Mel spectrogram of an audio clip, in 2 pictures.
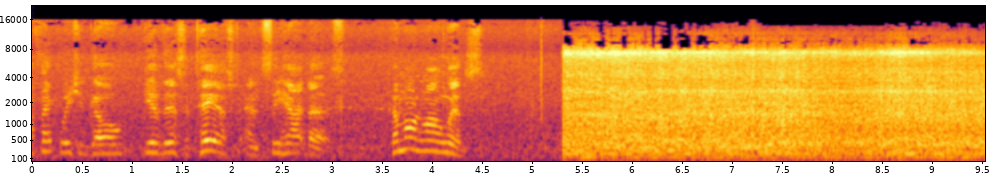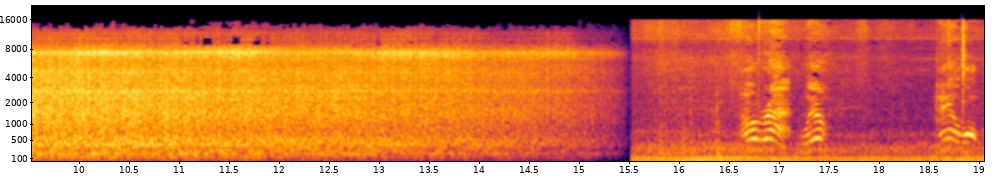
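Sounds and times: droning hum: 5.3 - 19.0
propeller rushing whirr: 5.3 - 19.0.

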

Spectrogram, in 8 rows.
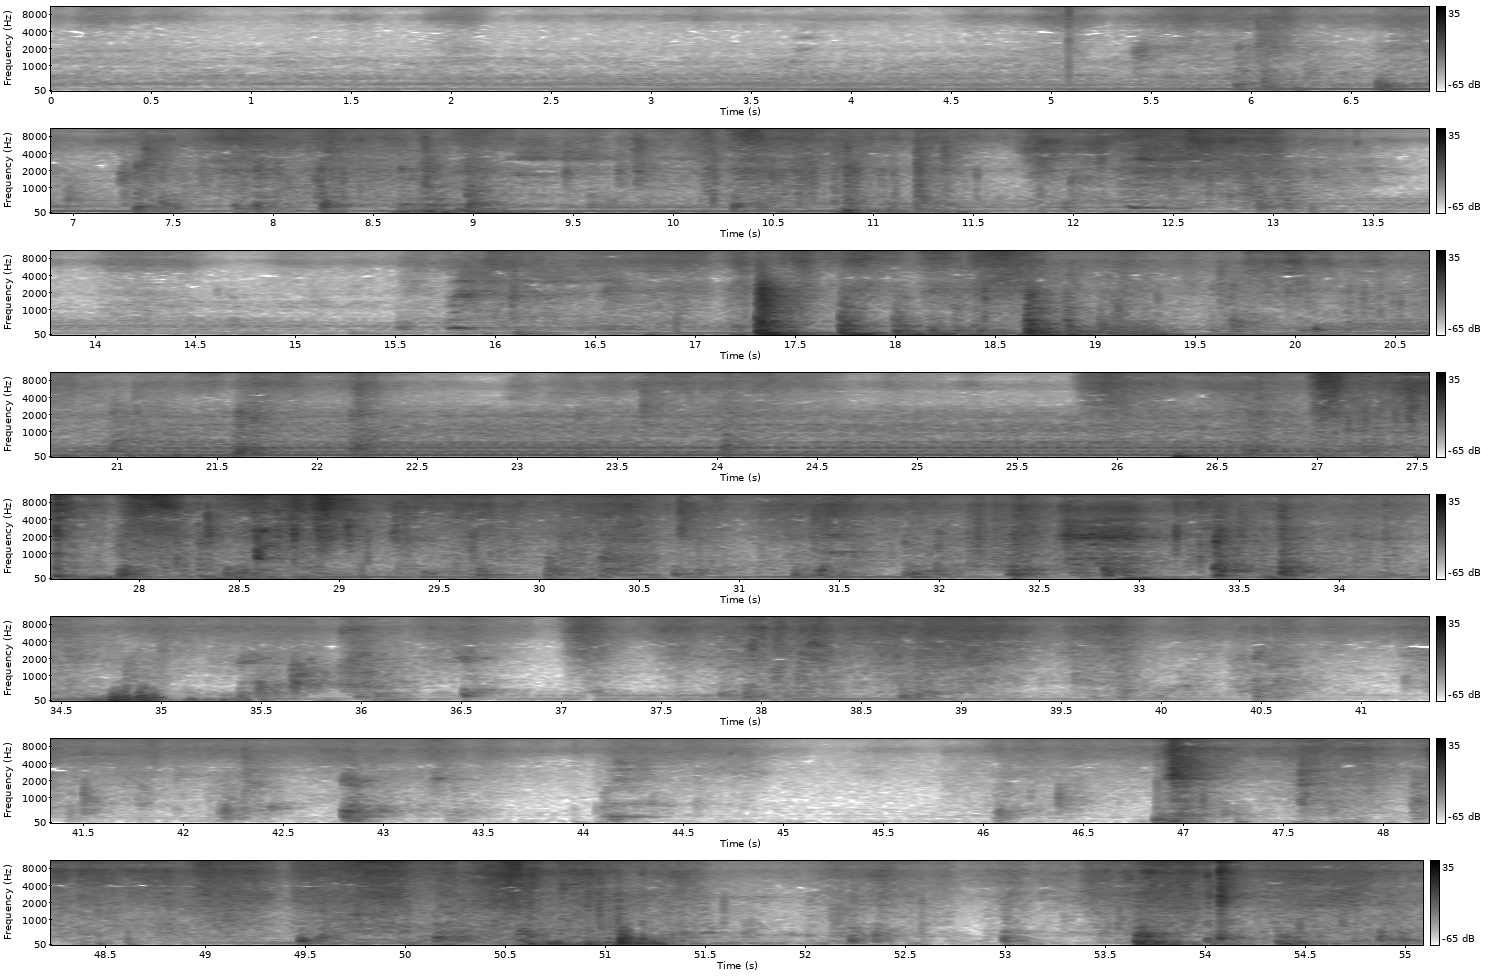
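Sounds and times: low electrical hum: 0.0 - 40.3, 47.4 - 55.0
footsteps: 5.0 - 13.4, 16.0 - 43.4, 46.0 - 55.0
handling knocks and rustles: 16.7 - 22.1, 26.0 - 36.2, 46.8 - 55.0.

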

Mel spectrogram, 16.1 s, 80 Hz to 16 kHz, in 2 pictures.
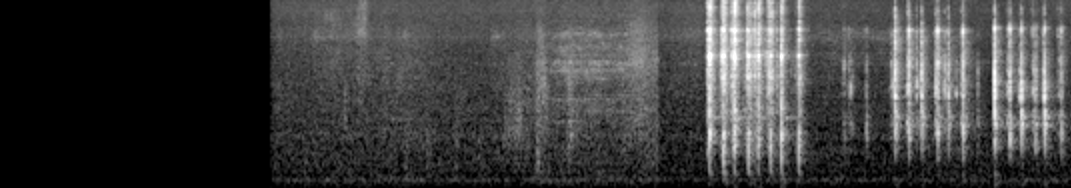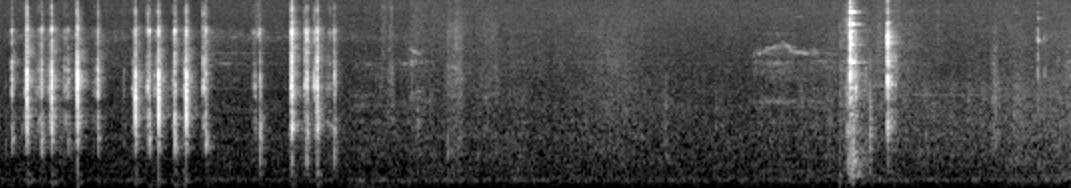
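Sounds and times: mechanical keyboard keys clacking: 5.3 - 10.6.

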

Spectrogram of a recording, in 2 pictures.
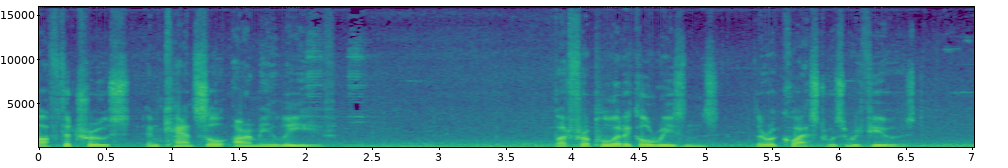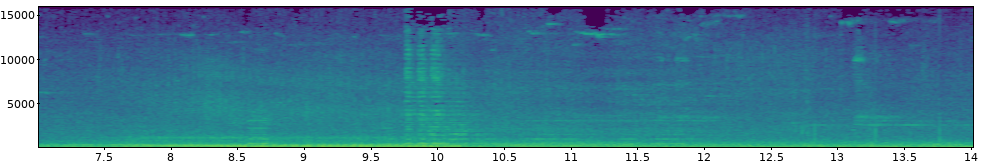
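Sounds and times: motorcycle and car traffic: 5.2 - 14.0
engine speeding up: 7.1 - 13.1.

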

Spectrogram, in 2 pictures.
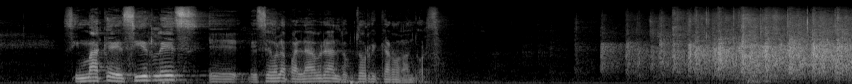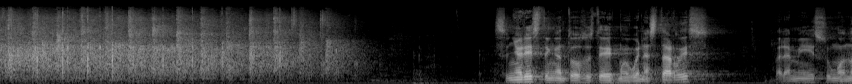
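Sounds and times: audience applauding: 5.8 - 12.3.

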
